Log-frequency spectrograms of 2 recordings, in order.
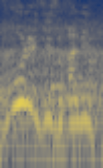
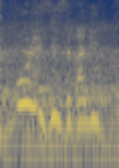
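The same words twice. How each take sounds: The two takes are said the same way.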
